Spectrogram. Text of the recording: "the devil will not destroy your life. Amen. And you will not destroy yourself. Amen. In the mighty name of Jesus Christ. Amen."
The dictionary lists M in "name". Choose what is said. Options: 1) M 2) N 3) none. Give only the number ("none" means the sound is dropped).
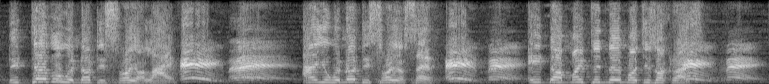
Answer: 1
